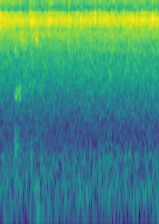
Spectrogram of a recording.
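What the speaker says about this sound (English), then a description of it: "it's raining out here pretty good" Steady rain falls outdoors onto a campfire oven, a dense even hiss of drops hitting surfaces, with a low rumble beneath, quiet and continuous.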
